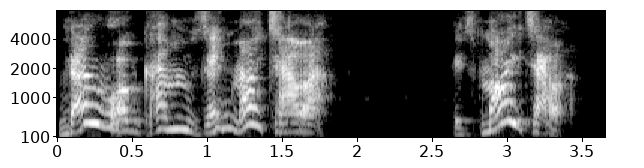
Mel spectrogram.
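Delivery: high, insistent, small goblin creature voice. Voicing a goblin in a shared scene, goblin voice.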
